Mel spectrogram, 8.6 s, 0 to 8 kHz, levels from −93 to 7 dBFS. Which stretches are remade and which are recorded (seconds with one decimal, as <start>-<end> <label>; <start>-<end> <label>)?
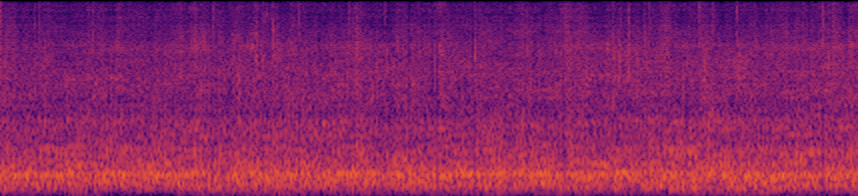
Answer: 0.0-2.2 remade; 2.2-2.9 recorded; 2.9-8.6 remade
